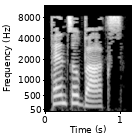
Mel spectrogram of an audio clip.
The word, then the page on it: pencil box: British English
